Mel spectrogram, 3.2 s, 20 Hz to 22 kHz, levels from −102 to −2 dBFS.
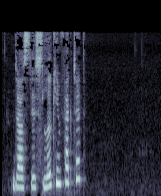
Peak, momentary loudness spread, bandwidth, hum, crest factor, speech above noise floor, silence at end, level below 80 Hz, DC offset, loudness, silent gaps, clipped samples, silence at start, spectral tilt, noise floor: -8 dBFS; 6 LU; 11.5 kHz; none; 18 dB; 49 dB; 1.6 s; -68 dBFS; under 0.1%; -23 LUFS; none; under 0.1%; 0.25 s; -3.5 dB/octave; -72 dBFS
